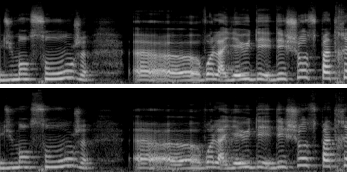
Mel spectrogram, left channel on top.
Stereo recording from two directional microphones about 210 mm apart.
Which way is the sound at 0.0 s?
45° left (ahead or behind).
